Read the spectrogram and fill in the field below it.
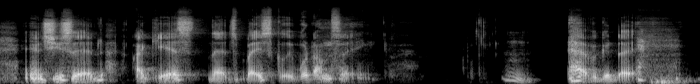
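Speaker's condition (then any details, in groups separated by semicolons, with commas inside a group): Spastic quadriplegic cerebral palsy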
